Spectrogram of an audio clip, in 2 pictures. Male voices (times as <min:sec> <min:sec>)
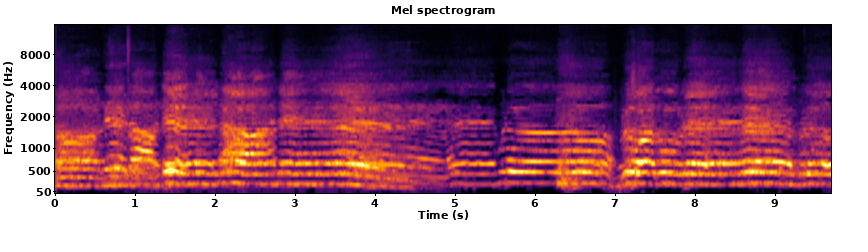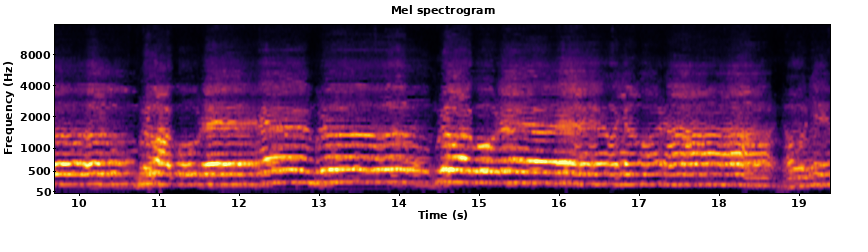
0:03.6 0:07.2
